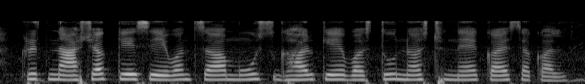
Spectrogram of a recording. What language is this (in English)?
Maithili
